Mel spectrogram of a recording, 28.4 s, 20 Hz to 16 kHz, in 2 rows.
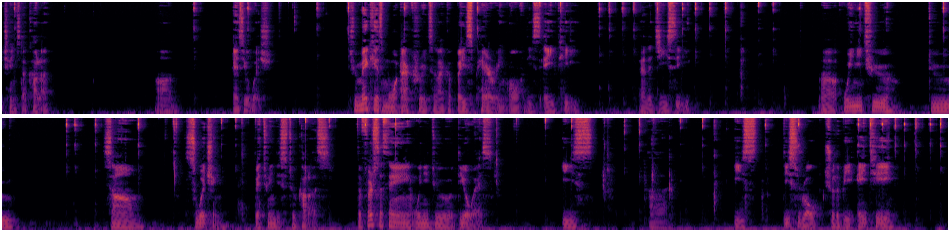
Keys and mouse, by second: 4.8 click, 6.2-7.3 drag, 8.1 click, 8.7-11.1 typing, 9.0 click, 9.3 click, 10.3 click, 10.9 click, 11.4 click, 12.9-14.3 drag, 15.2 click, 15.6 click, 17.5 middle click, 18.9 middle click, 19.8 click, 22.4 click, 23.6 ctrl+alt+click, 24.6 shift+click, 25.2-28.4 typing, 25.7 click, 27.1 click, 27.4 click, 27.8 click.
